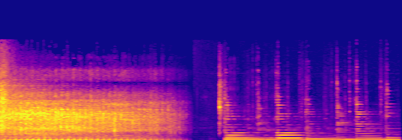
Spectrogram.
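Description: A motorcycle engine running with a fast, even low pulse under a heavy wash of wind noise, fading out about three seconds in. After a moment of silence, background music of plucked guitar over a steady bass starts.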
